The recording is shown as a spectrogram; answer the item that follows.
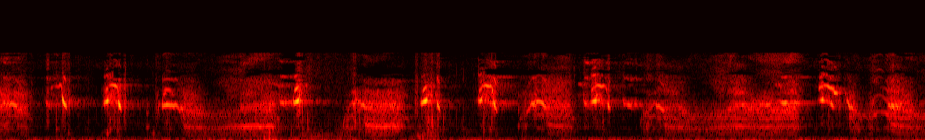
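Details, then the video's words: Pet cockatiel described as strange, giving a run of short, harmonic squeaks and whimper-like notes with quick rising and falling slides, bursts coming about every half second with brief gaps between them. "Vreemde valkparkiet"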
